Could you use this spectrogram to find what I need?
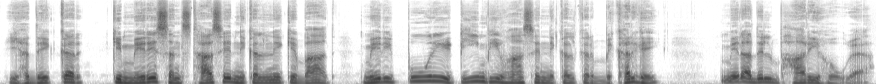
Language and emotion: Hindi, sad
